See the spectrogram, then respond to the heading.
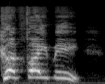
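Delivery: very high-pitched mock monster voice, roaring. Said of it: "he just roars and he's like".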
